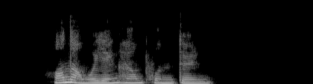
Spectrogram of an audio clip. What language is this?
Cantonese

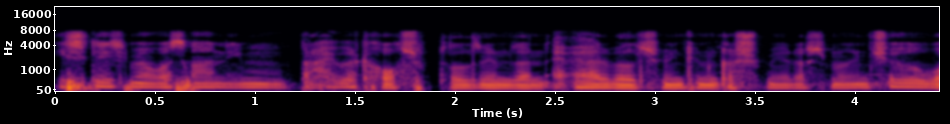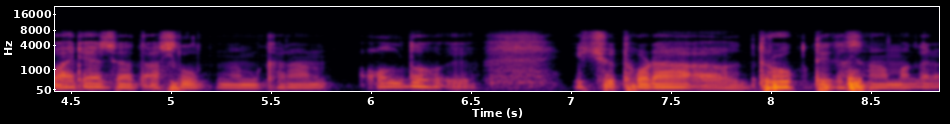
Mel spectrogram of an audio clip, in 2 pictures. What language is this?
Kashmiri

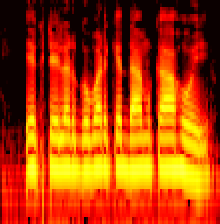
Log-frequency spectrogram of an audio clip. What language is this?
Magahi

